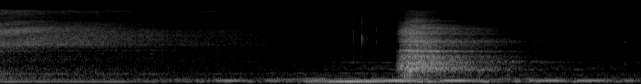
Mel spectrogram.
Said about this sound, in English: We're going to inhale. Hold the breath. And then stick out your tongue and go.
